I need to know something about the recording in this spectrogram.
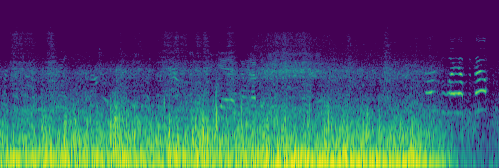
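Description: Wind blows hard outdoors, rumbling against the microphone.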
